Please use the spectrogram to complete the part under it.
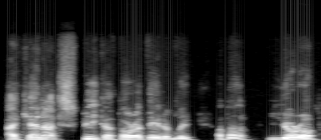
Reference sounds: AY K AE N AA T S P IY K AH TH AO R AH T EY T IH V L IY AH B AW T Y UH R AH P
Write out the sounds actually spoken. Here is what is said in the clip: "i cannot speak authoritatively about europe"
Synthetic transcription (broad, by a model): AY K AE N AA T S P IY K AH TH AO R AH T EY T IH V L IY AH B AW T Y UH R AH P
